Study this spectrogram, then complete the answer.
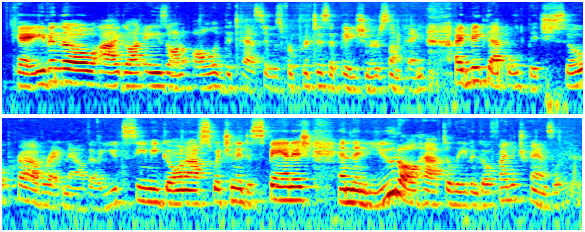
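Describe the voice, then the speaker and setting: In a staged reading, a woman performs a dramatic monologue as a defiant, foul-mouthed suspect under questioning, rambling in a chatty, sarcastic, halting way and breaking into nervous laughs. Her lowish voice is lightly acted and recorded from a distance in an echoey room with faint background noise.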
